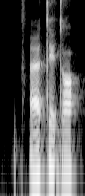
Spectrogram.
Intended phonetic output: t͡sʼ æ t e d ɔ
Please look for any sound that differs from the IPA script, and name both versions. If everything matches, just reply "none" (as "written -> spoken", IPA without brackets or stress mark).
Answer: none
